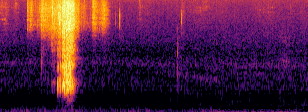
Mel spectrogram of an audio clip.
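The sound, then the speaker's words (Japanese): A short burst of crisp crinkling as aluminum foil is spread out peaks briefly near the start and then fades into faint rustling against a quiet background. “ガサガサ言ってごめんね。”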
